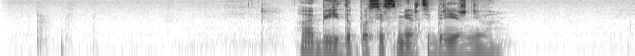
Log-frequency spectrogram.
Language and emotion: Russian, neutral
